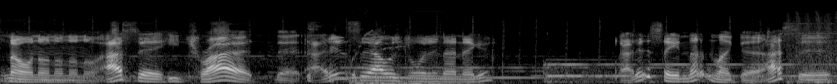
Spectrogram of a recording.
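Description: A man hosting a casual gaming chat on voice chat, excitable, swearing and laughing with friends. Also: medium pitch, a little slow. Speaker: host, gamer. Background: game music.

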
